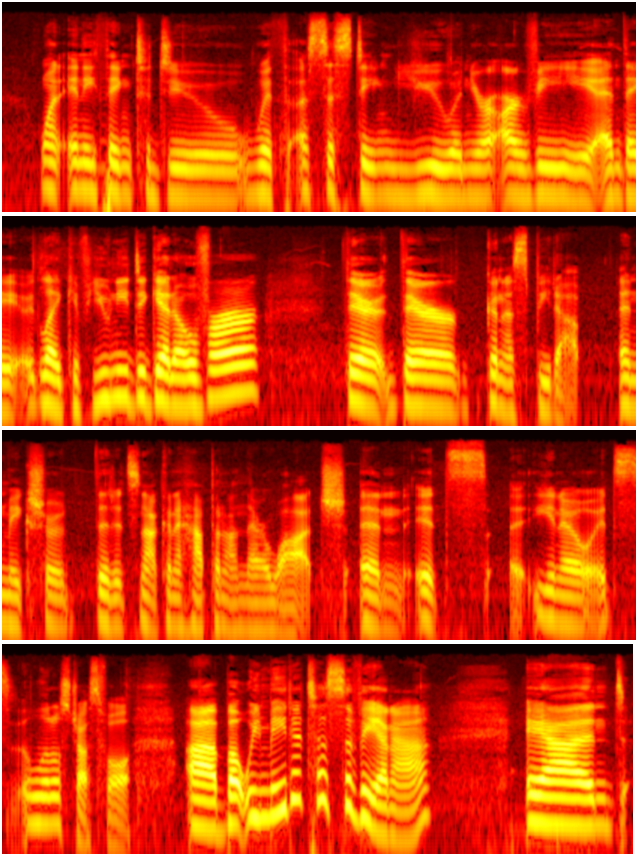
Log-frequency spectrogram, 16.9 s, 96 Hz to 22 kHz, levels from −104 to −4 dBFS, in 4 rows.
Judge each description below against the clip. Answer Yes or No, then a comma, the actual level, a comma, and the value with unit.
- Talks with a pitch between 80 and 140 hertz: No, medium, 165 Hz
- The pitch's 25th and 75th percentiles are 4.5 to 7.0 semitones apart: Yes, average, 5.0 semitones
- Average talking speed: Yes, average, 180 wpm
